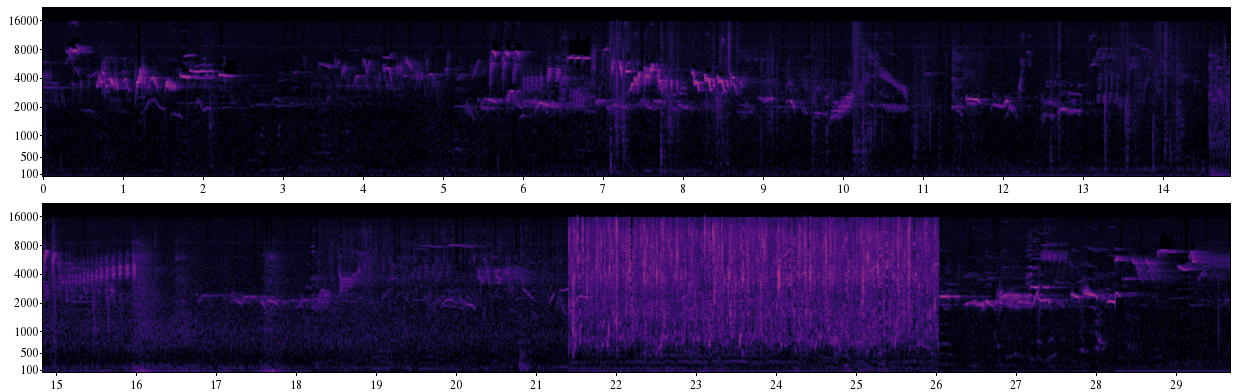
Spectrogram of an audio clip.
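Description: Garden birds singing and calling, with short chirps and warbles. About two-thirds of the way through, a steady hiss lasting about five seconds starts and stops abruptly and is the loudest thing heard.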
